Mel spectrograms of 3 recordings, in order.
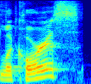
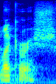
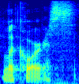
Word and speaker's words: Lycoris: All I will say at this point is just to correct you that it's pronounced Lycoris, and it's most often referred to as red spider lilies.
